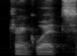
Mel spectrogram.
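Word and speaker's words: Drinkwitz: money line I think they're just better coached drink witz he's a nerd is that how you say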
